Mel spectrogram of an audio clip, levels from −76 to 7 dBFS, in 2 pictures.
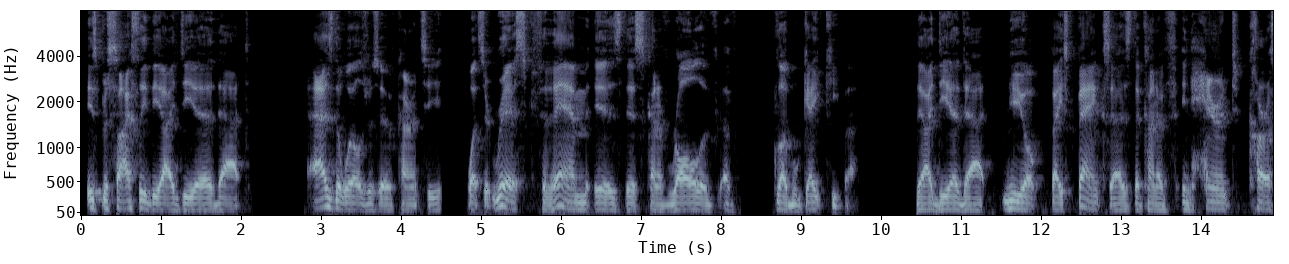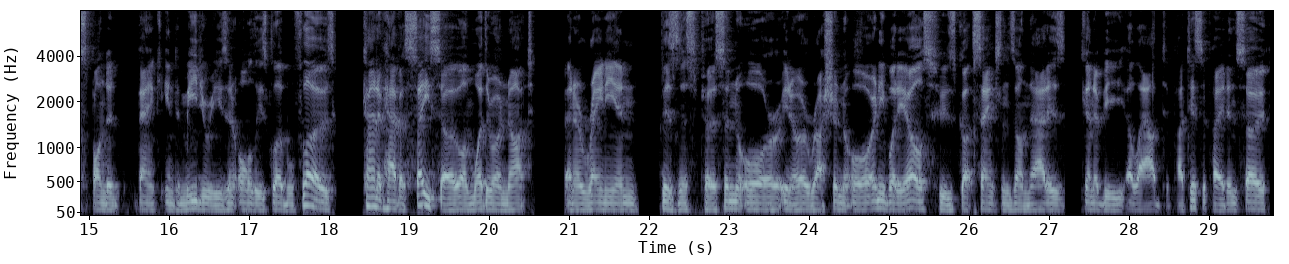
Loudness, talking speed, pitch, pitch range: -23 LUFS, 160 wpm, 90 Hz, 85-95 Hz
